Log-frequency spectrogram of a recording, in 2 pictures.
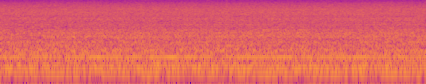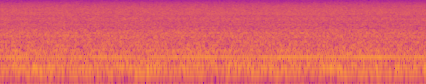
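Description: Constant loud roar with a fixed low hum riding on it and no change over time; the furnace runs noticeably noisy, cause unclear.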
